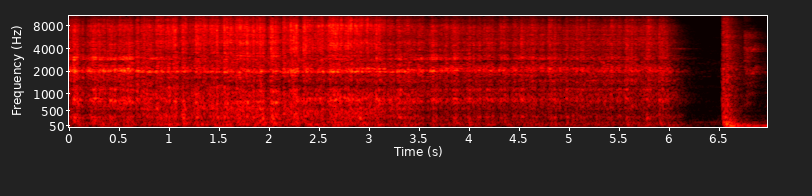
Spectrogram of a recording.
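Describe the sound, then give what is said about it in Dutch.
A blender whirs loudly and steadily for about six seconds with a gritty, crunching edge as bulbs are crushed, then cuts out and gives a short final burst. “We doen het met de blender van mijn lieve vriendin.”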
